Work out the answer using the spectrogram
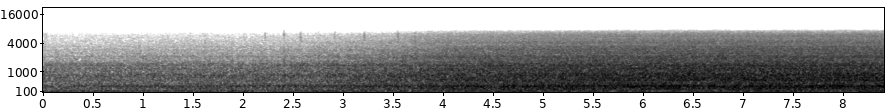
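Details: Petrol car engine with a steady hard clatter of about three beats a second that grows as revs rise, sounding like a diesel; cause unclear. Diesel-like clatter.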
